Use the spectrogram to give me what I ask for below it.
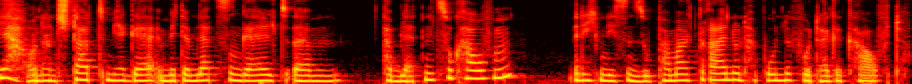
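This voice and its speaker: A woman speaks at medium pitch and a moderate pace, with ordinary pitch variation. Her tone is dark and mellow, and somewhat breathy. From Italy (Rome area). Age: 30s. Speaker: interpreter and singer. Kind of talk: casual interview.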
